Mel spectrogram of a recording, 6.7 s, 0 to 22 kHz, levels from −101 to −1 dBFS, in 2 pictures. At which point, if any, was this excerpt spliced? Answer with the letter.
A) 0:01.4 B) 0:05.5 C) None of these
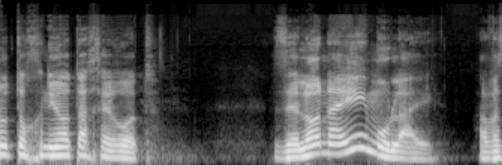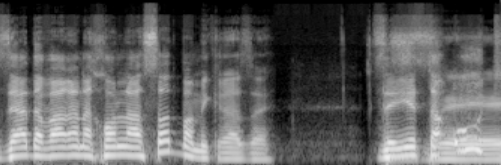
C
